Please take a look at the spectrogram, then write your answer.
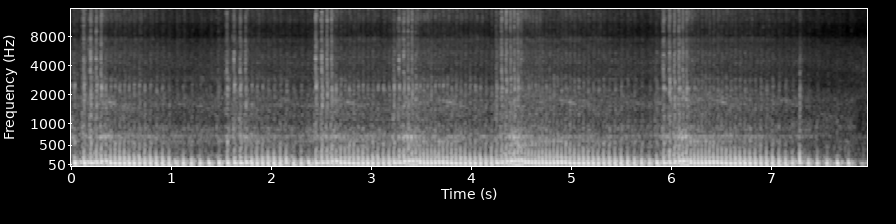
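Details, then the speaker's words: Royal Enfield Hunter 350 idling after a downhill ride: steady thump with light fast metallic ticking, rattle thought from silencer, louder at high speed; staff diagnosed tappet (valve clearance) noise. "तो भैया ने अभी बोला कि इस ये टपट noise है और मोस्ट ऑफ द हंटर्स में टपट नॉइस का इशू आता रहता है"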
